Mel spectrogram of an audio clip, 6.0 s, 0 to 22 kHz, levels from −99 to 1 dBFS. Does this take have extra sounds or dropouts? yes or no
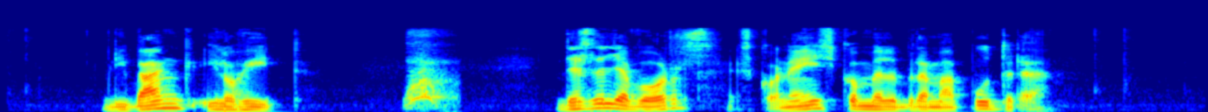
yes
